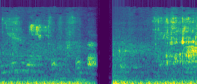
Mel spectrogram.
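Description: A thick drink pours from a jug into a glass.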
